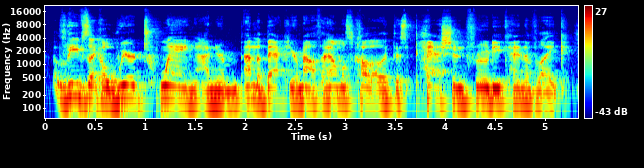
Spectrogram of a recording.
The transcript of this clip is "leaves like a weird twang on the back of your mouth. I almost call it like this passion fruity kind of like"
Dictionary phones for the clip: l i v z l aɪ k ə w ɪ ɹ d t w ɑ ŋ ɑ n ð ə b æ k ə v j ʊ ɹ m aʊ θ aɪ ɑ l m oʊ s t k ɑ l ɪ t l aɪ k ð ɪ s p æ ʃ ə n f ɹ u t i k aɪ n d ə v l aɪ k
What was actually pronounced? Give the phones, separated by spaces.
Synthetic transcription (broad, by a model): l i v z l aɪ k ə w ɪ ɹ d t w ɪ ŋ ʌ n ð ə b æ k ə v j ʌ ɹ m aʊ θ aɪ ɑ l m oʊ s t k ɑ l ɪ t l aɪ k ð ɪ s p æ ʃ ə n f ɹ u t i k aɪ n d ə v l aɪ k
